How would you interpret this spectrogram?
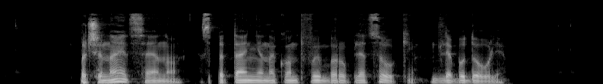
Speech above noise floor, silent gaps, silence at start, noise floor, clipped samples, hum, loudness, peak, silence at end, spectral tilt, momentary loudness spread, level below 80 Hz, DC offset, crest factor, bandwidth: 59 dB; none; 0.8 s; -81 dBFS; under 0.1%; none; -23 LUFS; -2 dBFS; 1 s; -4.5 dB/octave; 9 LU; -38 dBFS; under 0.1%; 22 dB; 11.5 kHz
